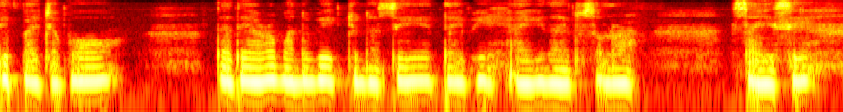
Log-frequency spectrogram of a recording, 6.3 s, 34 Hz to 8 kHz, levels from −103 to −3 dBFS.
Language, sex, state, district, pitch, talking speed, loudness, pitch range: Nagamese, female, Nagaland, Kohima, 150 Hz, 115 wpm, -17 LUFS, 145-155 Hz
